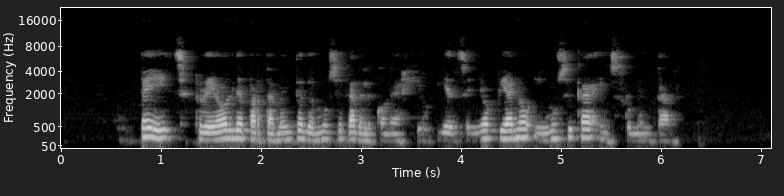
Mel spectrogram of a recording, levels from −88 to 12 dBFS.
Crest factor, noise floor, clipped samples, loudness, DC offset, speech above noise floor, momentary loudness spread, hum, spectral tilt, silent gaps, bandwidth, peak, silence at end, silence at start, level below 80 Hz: 18 dB; -73 dBFS; under 0.1%; -18 LUFS; under 0.1%; 55 dB; 14 LU; none; -5.5 dB/octave; none; 7.6 kHz; -2 dBFS; 0.95 s; 0.8 s; -62 dBFS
